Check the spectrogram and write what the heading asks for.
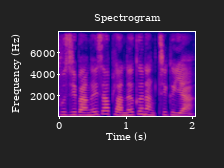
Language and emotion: Bodo, neutral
